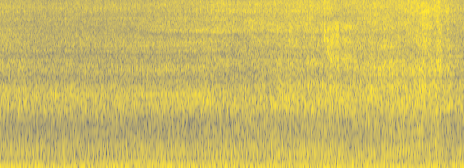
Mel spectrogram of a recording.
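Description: A motorcycle being ridden gives a steady, close engine drone with road rumble throughout, with no talk over it.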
